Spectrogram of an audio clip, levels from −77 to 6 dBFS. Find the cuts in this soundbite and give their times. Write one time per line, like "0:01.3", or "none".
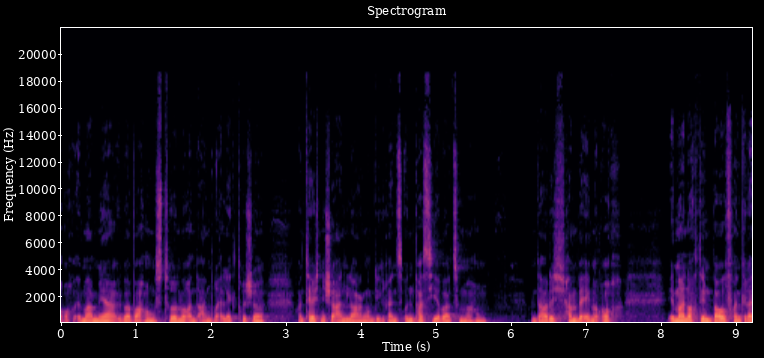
0:04.5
